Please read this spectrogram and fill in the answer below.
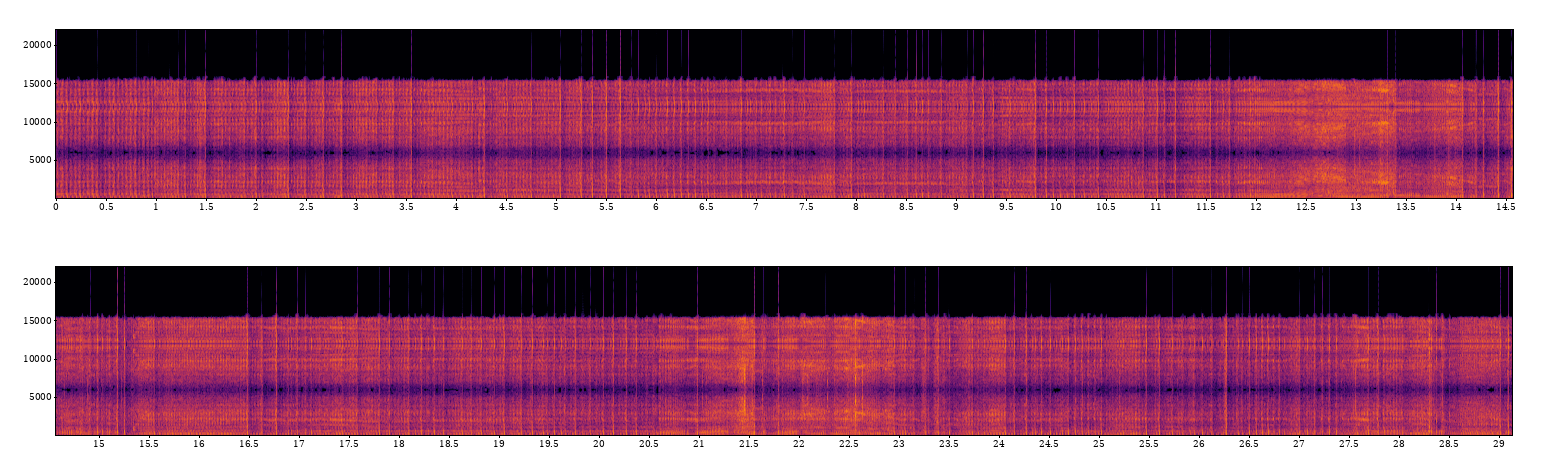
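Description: Trials motorcycle engine running at low revs as the bike picks its way over rocks, its pitch rising and falling sharply twice with quick throttle blips, around the middle and about two-thirds of the way through.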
